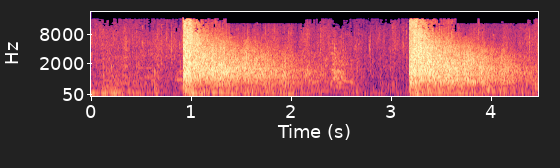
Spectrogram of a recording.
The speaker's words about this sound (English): We'll have to wait a little bit, so we've been now shelled by the mortar. As you can see, that was pretty damn close.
